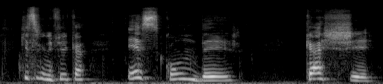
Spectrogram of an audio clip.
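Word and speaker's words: cacher: aqui a gente tem o verbo cachê cachê e r do final a gente lê como e que significa esconder cachê é esconder nesse caso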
